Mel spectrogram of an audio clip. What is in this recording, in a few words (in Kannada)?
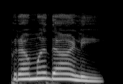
"ಪ್ರಮದಾಳಿ", Kannada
